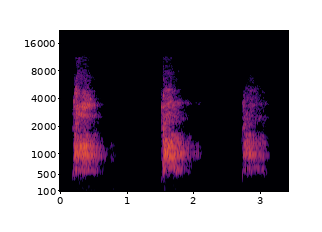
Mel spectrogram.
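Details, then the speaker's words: Voice imitation in a cardiovascular examination lecture of the early diastolic murmur of aortic regurgitation: three soft, breathy, blowing sounds, each fading away. It is heard best in the "sash" area, from the aortic area to the lower mid-left sternal edge. "So it's heard best in this sash area. It is a it is a early diastolic murmur."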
